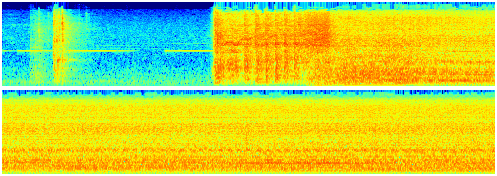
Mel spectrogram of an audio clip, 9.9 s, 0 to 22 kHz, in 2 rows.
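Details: Mazda 626 cold start after the worn idler pulley (19 years, 125,000 miles) and both drive belts were replaced: it cranks and catches quickly, then settles to a smooth, even cold idle with no squeal, chirp or rattle, much quieter than before.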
